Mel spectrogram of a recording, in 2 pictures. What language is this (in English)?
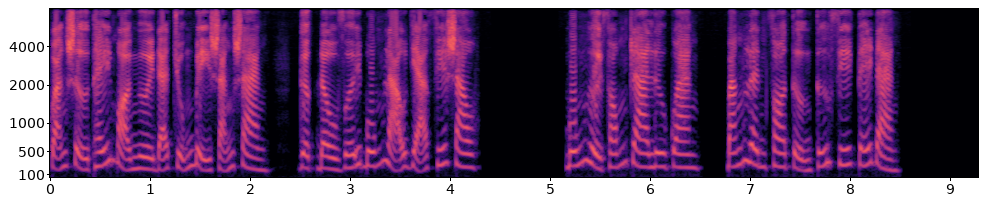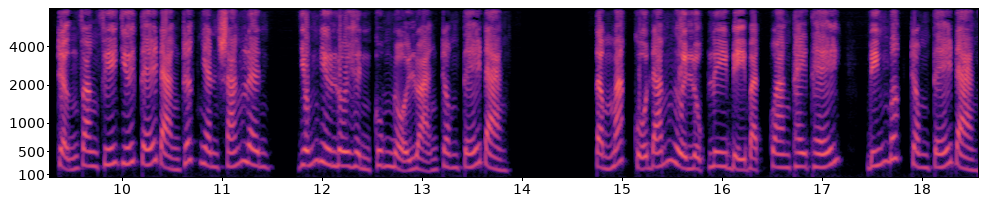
Vietnamese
